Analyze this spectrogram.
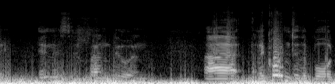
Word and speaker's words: Ynys Llanddwyn: So, we've come to Ynys Llanddwyn. I think I've pronounced that correctly. Ynys Llanddwyn.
